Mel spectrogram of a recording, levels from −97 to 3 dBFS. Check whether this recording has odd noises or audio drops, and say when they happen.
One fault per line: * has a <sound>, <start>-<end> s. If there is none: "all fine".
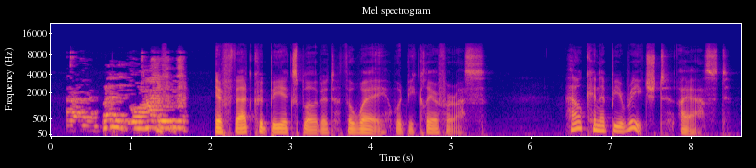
* has a laugh, 0.2-1.7 s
